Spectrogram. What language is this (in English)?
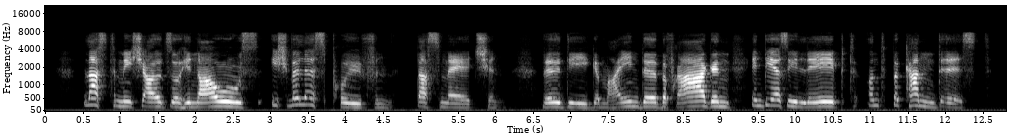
German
